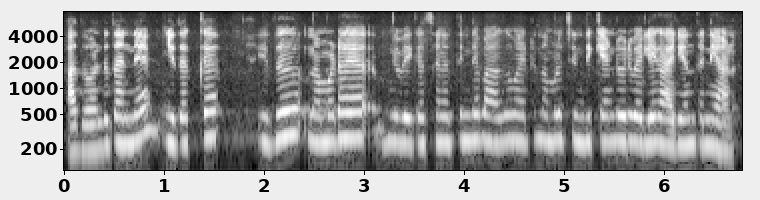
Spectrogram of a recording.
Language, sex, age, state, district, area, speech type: Malayalam, female, 18-30, Kerala, Thiruvananthapuram, urban, spontaneous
